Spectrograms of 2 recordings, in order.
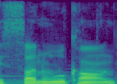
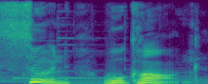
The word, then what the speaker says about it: Sun Wukong: Wukong I keep seeing people say Sun Wukong and it's really messing me up mentally and emotionally and spiritually and it's messing up my brain it is Sun Wukong recently a game called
